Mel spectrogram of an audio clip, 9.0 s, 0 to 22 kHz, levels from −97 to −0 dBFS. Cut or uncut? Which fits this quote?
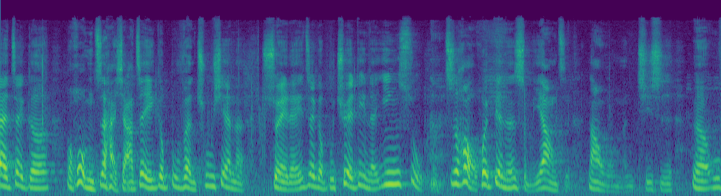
uncut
